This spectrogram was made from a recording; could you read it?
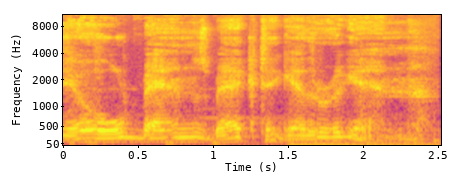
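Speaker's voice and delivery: put-on low, very hushed, very soft old man voice. Narrating a scene where several voices chime in, one in an old man voice. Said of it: "along with a old man voice go".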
